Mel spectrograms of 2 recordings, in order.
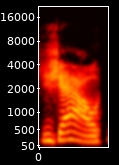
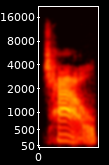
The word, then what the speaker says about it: Zhao: And it's Zhao, not Chow. Like, stop saying it wrong.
